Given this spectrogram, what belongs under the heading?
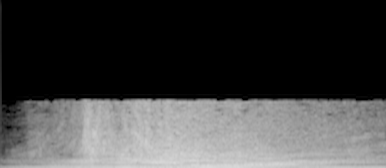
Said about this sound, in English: That afternoon, we went to Sitara Airfield to meet a microlite aircraft called a Bathawk. It's an open cockpit machine with a single engine, and it has proved a vital tool in the war against poachers.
